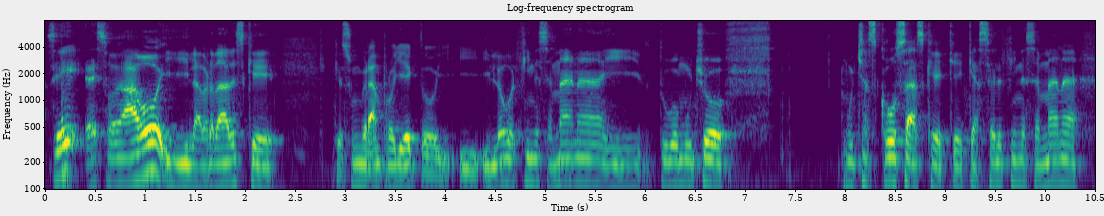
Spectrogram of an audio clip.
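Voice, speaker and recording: A man with a fairly low pitch speaks at a fairly slow pace in an animated tone, his pitch varying in an ordinary way. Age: 30s. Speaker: podcast host. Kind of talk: casual monologue.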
